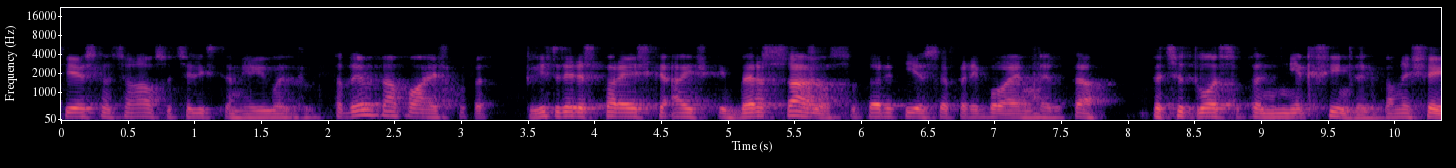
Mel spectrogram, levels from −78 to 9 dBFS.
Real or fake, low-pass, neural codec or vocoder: fake; 5.4 kHz; codec, 16 kHz, 0.8 kbps, ZipCodec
